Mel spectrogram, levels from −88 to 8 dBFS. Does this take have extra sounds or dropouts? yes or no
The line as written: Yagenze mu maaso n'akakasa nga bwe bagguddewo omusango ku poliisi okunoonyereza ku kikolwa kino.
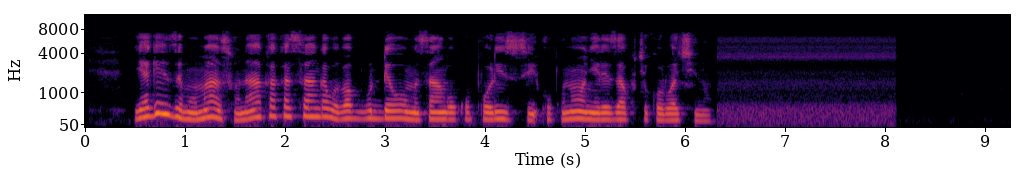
no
